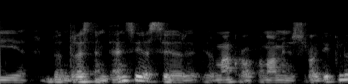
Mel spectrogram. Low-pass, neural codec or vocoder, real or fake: 7.2 kHz; none; real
